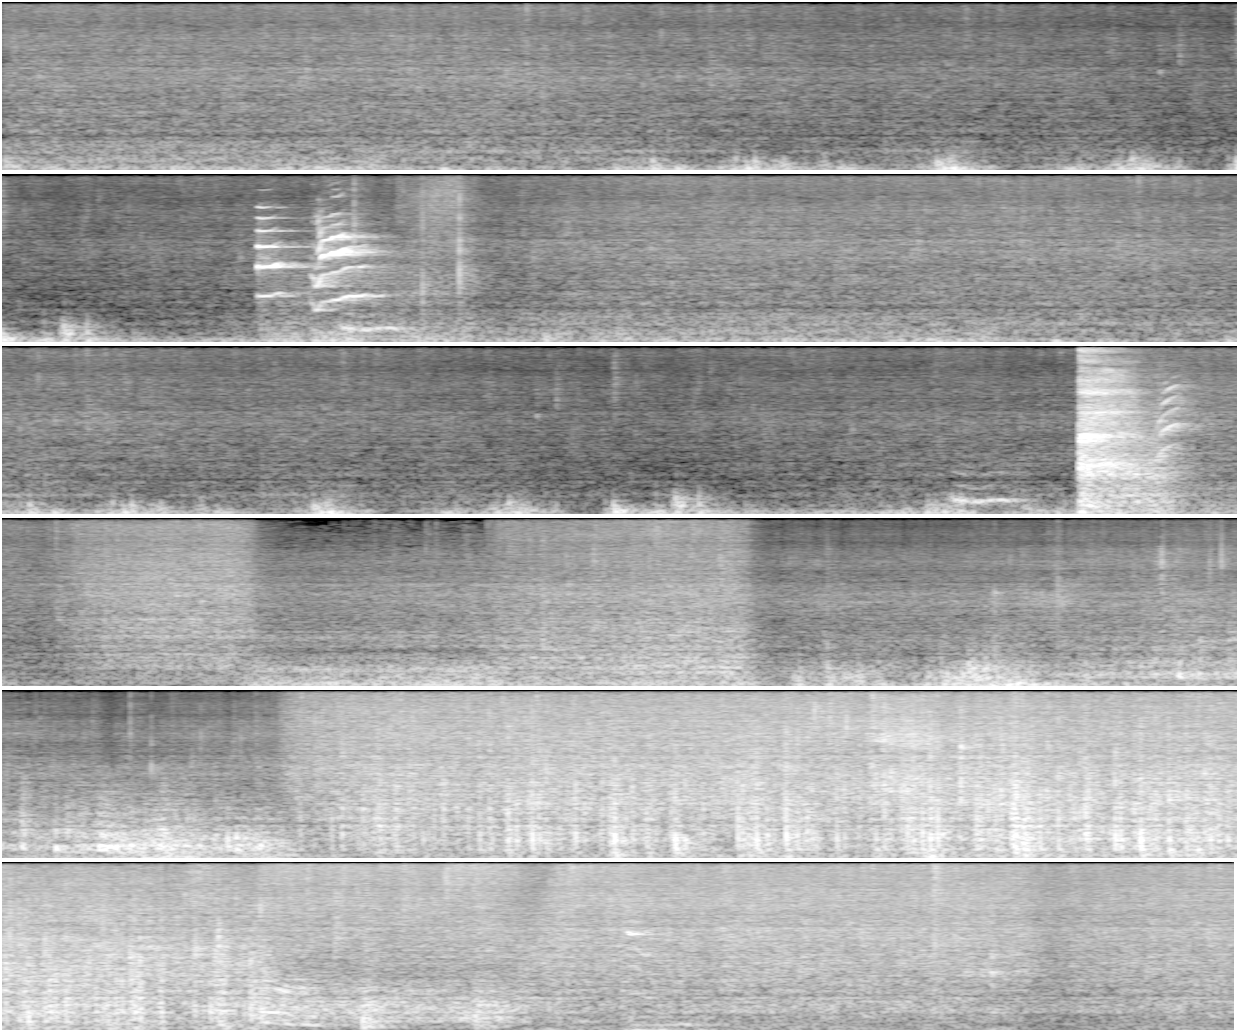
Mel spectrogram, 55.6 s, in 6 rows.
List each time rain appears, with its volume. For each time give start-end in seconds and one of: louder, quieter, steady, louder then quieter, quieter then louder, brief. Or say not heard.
0.0-55.5 louder.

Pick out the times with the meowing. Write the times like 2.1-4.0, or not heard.
11.2-12.8, 26.6-27.4, 51.0-51.6.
